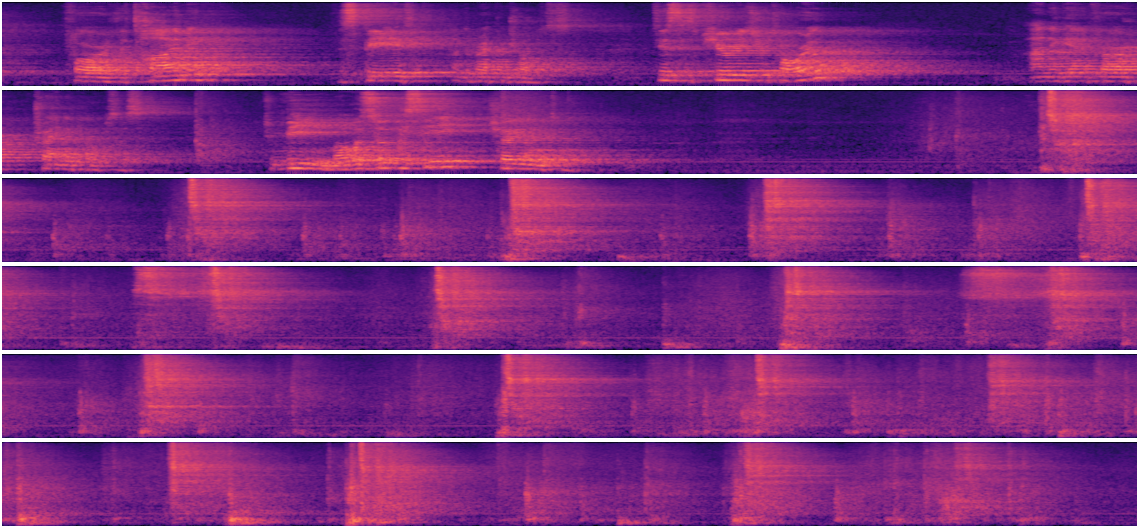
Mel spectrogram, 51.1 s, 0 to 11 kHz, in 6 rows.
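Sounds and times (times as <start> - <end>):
uniform snapping with strikes: 28.8 - 30.0
feet stamping on foam mats: 28.8 - 50.6.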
